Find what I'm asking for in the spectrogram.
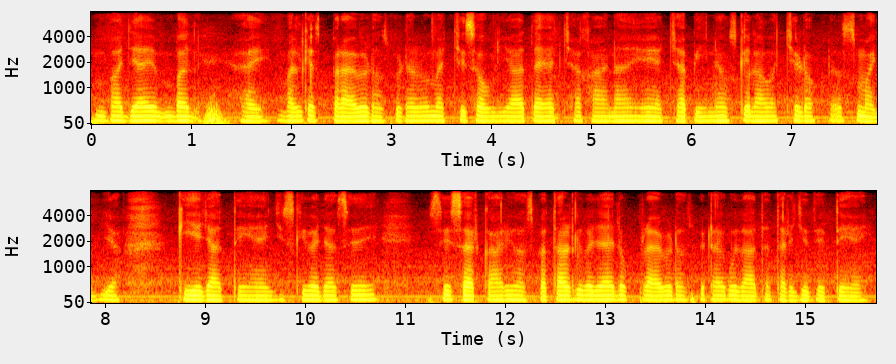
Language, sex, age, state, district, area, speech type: Urdu, male, 30-45, Maharashtra, Nashik, urban, spontaneous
